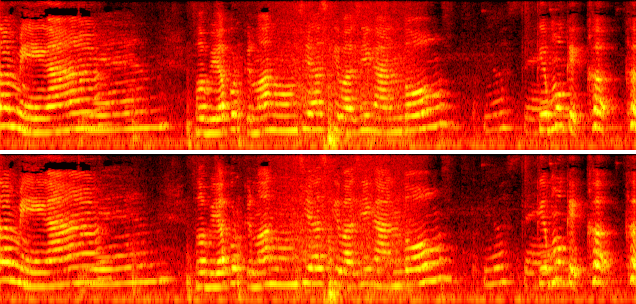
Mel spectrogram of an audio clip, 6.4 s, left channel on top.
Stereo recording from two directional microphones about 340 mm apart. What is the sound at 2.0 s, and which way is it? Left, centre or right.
Speech, centre.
